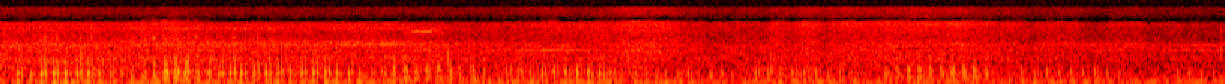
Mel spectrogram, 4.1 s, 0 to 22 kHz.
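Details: Domestic cat weighing 7.5 kg, resting on its owner's belly and being affectionate, purring with a deep tank-like rumble; low pulsing drone with rhythmic swells roughly every half second.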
